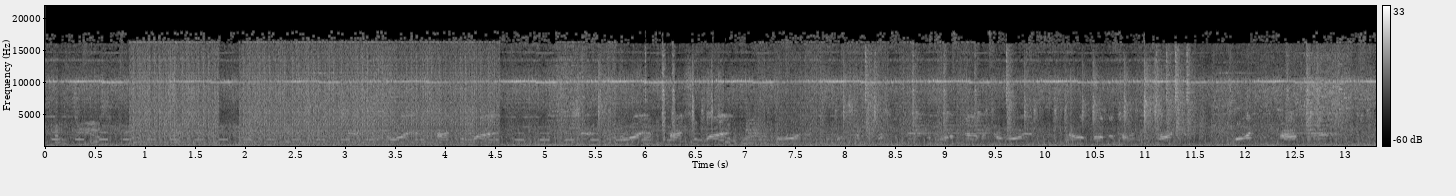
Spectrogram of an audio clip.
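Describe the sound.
Helicopter rotor and engine noise in a video game, a loud, steady chopping drone that holds from start to end, with scattered voice-like fragments over it.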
